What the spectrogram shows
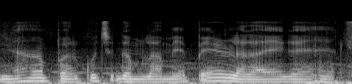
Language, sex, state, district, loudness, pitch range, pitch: Hindi, male, Jharkhand, Ranchi, -16 LUFS, 120-145 Hz, 125 Hz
